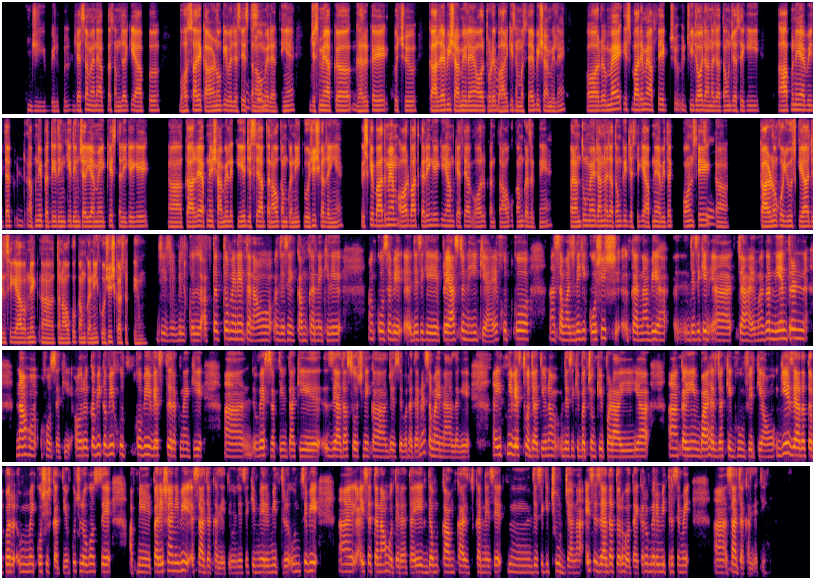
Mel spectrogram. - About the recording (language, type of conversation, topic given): Hindi, advice, मैं कैसे पहचानूँ कि कौन-सा तनाव मेरे नियंत्रण में है और कौन-सा नहीं?
- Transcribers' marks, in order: in English: "यूज़"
